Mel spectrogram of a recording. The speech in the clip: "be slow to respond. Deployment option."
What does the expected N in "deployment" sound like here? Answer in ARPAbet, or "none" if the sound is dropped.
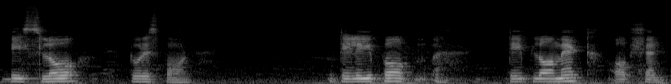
none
